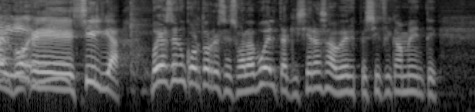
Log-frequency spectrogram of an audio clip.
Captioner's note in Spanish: Hablan al unísono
